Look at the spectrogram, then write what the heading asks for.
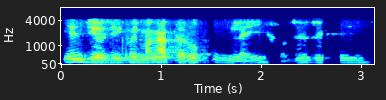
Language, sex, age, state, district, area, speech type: Manipuri, male, 45-60, Manipur, Churachandpur, urban, conversation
